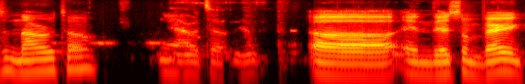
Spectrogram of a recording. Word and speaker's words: Naruto: Is that how you pronounce it? Naruto? Naruto.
